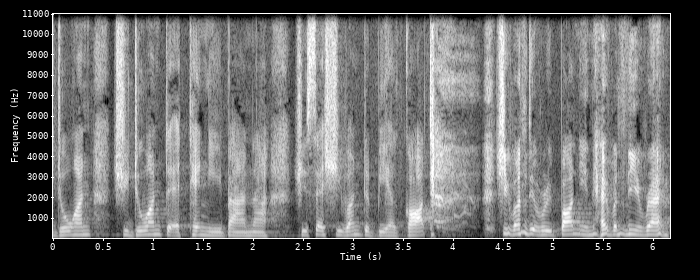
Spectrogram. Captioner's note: laughs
